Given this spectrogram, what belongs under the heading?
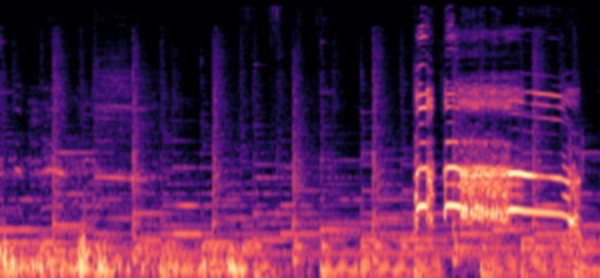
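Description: Game roosters of the Escolin line at a game farm crow amid a busy background of clucking and other fowl noises, with one loud, drawn-out crow standing out near the end.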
